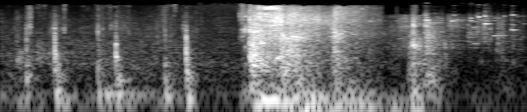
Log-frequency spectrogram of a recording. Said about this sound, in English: I tripped on my own feet and fell over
